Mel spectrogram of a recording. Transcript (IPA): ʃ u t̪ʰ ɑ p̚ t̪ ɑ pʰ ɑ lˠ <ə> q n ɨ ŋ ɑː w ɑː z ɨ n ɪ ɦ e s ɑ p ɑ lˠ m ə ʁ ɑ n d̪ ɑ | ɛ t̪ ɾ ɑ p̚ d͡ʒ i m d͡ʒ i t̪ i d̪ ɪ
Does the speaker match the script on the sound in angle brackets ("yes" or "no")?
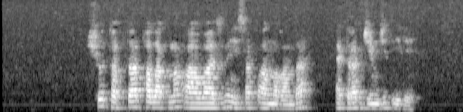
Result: no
